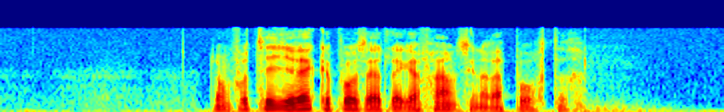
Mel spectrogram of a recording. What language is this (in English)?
Swedish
